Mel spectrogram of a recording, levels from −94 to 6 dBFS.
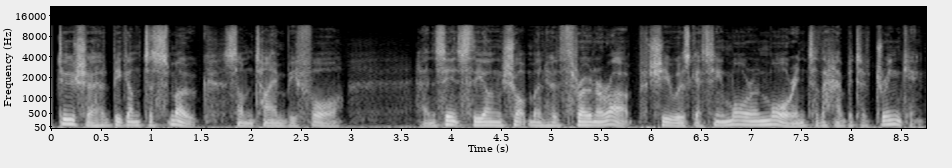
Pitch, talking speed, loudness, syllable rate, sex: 100 Hz, 190 wpm, -18 LUFS, 5.2 syllables/s, male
